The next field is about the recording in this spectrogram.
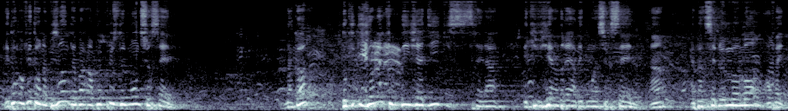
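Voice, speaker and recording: Playful high-voiced man hyping a crowd. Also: lively intonation, moderate pace. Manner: playful, teasing, laughs often, urges the crowd on. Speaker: singer and concert host. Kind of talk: stage banter with a convention crowd. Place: large indoor convention hall stage. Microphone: handheld stage mic through PA, filmed from audience. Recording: echoey hall PA from far off, loud crowd. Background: cheering crowd.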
